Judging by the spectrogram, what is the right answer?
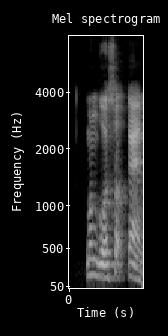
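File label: "menggosokkan", Malay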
